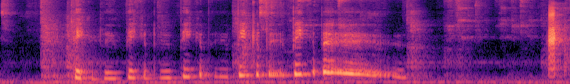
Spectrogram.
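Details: A foster Quaker parrot, playful and cheeky, indoors in a small room. Short speech-like syllables come quickly, then a longer sliding falling note and a final sharp chirp. A person speaks quietly nearby.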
